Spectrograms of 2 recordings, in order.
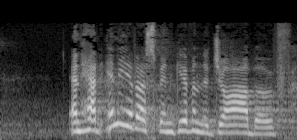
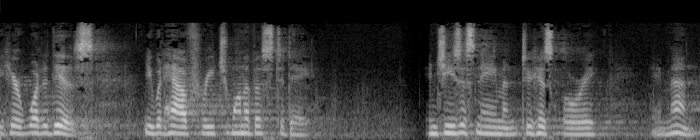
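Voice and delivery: prayer; 4 semitones lower than usual. Real, not acted. Preacher asking God's help to hear the word, in prayer.

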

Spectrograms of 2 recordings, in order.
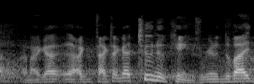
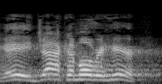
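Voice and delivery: louder, higher call across the park; 8 semitones higher, 10 dB louder than usual. Retold or imitated. Dad calling out to his lost son in the park, louder. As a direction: call out so he can find you. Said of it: "I'm like".

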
